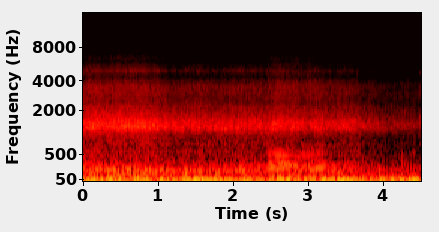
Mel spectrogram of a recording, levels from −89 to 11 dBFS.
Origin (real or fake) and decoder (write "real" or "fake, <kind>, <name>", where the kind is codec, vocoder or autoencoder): fake, vocoder, Vocos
